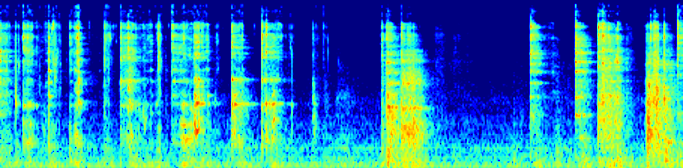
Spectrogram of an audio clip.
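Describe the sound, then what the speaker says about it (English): Shredded young coconut and fresh fruit are dumped into a bowl for a Che Thai fruit cocktail dessert, producing a series of clattering, clinking bursts against dishware with short pauses between them. "Just dump my young shredded coconut, fresh coconut in. And I dump all my fruits in."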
